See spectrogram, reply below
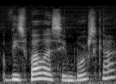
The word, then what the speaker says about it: Wisława Szymborska: Dat is een Poolse dichteres, Wisława Szymborska, spreek je het uit.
